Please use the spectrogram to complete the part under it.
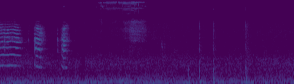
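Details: Mii-san, a pet cat known for talking, lets out three quick meows in the first second, the first longer and falling, the next two short, followed by quiet indoor noise with a few faint clicks.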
